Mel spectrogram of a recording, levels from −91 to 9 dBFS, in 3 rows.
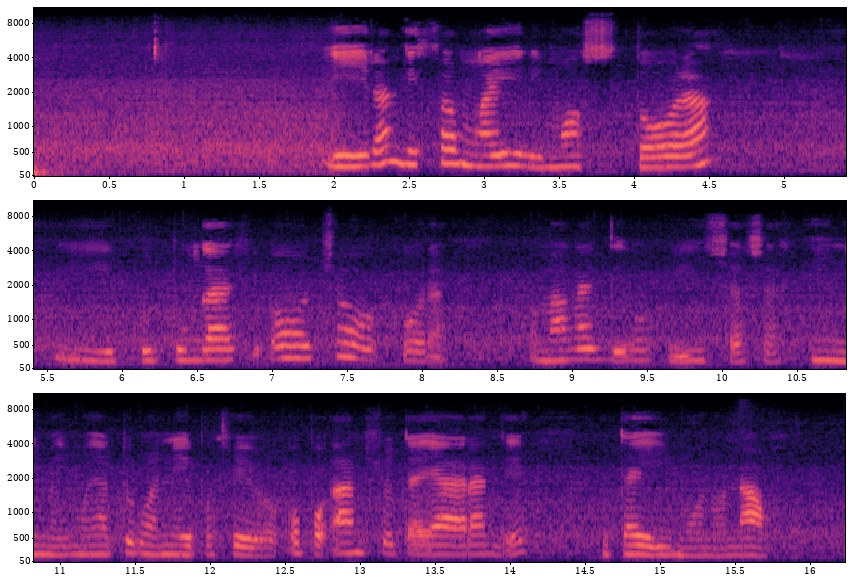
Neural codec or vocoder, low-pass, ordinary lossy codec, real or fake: vocoder, 48 kHz, 128 mel bands, Vocos; 9.9 kHz; AAC, 64 kbps; fake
